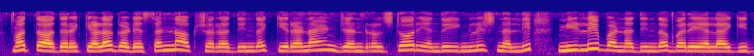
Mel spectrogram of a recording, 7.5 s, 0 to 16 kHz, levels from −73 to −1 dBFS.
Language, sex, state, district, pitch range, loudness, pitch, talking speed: Kannada, female, Karnataka, Bidar, 250-285 Hz, -16 LUFS, 260 Hz, 120 wpm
